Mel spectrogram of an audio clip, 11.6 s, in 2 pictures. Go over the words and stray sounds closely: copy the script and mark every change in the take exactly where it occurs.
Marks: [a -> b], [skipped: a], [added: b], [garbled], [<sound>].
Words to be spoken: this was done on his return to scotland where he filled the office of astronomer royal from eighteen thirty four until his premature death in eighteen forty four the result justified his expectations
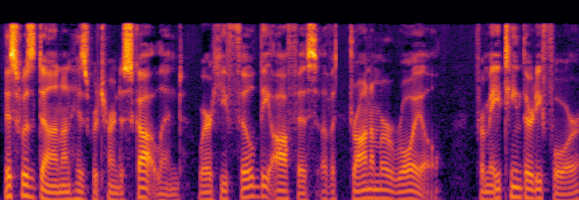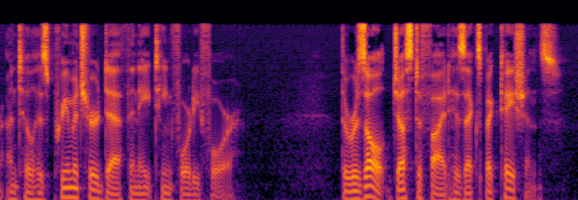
this was done on his return to scotland where he filled the office of astronomer [dropout] royal from eighteen thirty four until his premature death in eighteen forty four the result justified his expectations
